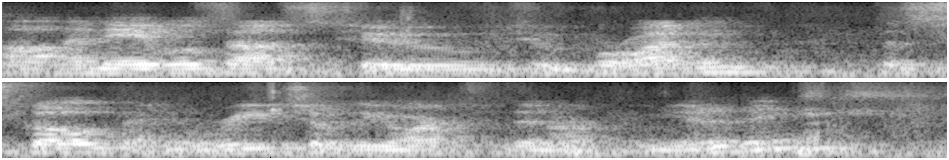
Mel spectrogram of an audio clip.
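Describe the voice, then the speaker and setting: A man at medium pitch talks with fairly even intonation over noticeable background noise and audible room echo. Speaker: museum representative presenting to city council. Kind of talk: public presentation at council meeting. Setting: city council meeting. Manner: fast.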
